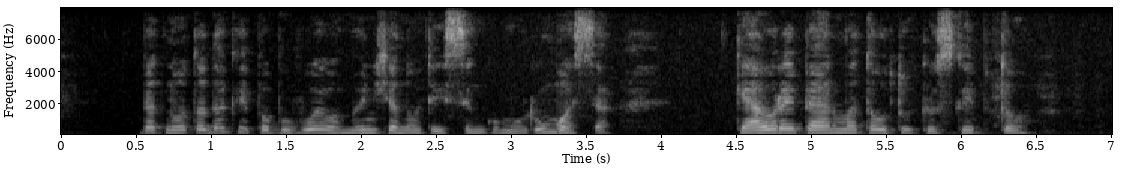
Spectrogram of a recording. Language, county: Lithuanian, Marijampolė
